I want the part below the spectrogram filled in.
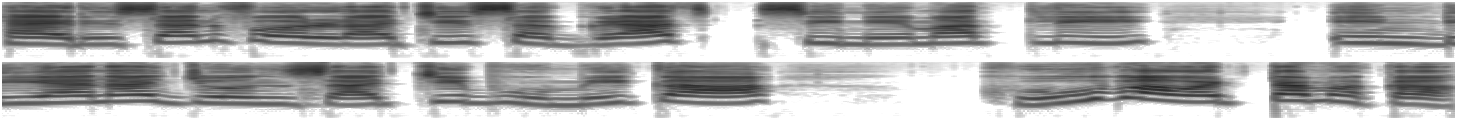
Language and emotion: Goan Konkani, happy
